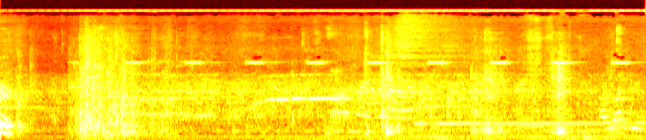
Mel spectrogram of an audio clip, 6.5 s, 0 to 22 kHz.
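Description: An EMF meter beeping: short, high-pitched electronic beeps about every 0.6 s, starting about a second in, which ghost hunters take to signal a field reading. A steady lower tone joins about four seconds in.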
